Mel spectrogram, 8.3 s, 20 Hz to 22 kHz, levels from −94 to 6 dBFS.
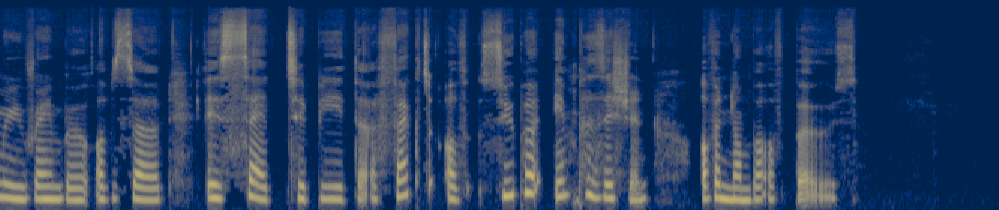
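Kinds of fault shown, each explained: No faults turn up anywhere in this bit of speech, so there's nothing to list here.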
